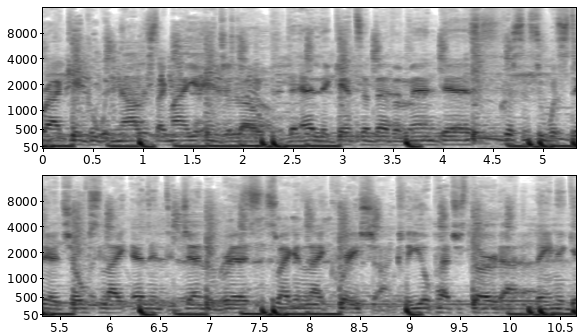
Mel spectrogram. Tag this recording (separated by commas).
Music, Dance music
